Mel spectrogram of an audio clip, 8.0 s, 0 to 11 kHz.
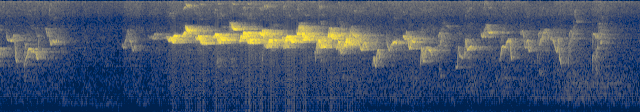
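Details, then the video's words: Ultramarine grosbeak, brown-plumaged bird, from an hour-long training recording that also features golinha song; rapid warbled phrases of high, sliding whistled notes, loudest in a dense burst from two to five seconds, then shorter repeated chirpy figures. "1 hora de treino de azulão pardo é golinha meu azulão pardo fogueando"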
